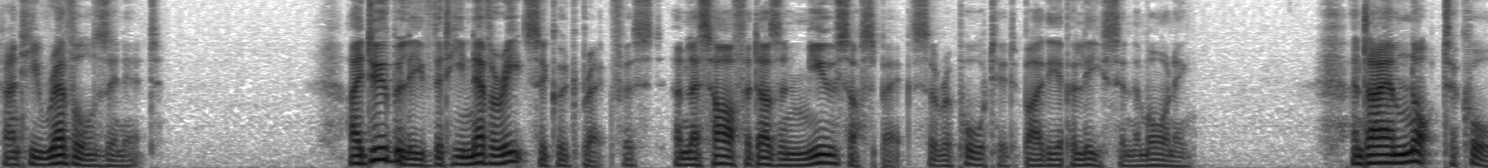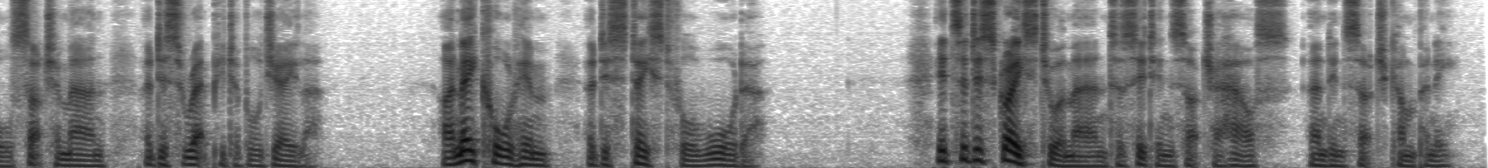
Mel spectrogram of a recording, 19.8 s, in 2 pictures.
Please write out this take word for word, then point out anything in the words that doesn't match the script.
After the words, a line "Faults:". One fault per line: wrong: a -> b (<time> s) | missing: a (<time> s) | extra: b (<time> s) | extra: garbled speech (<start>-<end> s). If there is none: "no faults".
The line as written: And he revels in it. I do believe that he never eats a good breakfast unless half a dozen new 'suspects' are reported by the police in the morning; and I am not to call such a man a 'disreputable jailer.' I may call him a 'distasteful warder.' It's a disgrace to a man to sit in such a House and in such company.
And he revels in it. I do believe that he never eats a good breakfast unless half a dozen new 'suspects' are reported by the police in the morning; and I am not to call such a man a 'disreputable jailer.' I may call him a 'distasteful warder.' It's a disgrace to a man to sit in such a House and in such company.
Faults:
no faults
